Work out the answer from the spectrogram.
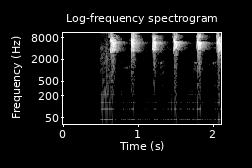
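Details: Songbird on a training recording for contest birds, described as dense, harsh screeching with sharp bursts: after a brief silence, six sharp, high, piercing notes are repeated about every third of a second.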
